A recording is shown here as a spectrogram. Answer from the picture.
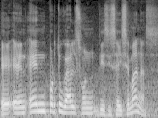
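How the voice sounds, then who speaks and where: Very slowly and with very wide pitch swings, a man speaks through audible room echo and noticeable background noise. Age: 60s. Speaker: physician and bioethics lecturer. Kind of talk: lecture with class discussion.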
